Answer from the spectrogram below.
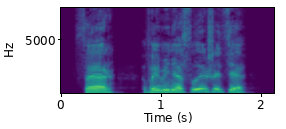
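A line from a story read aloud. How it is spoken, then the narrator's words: Shout. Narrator (Russian): крикнул он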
